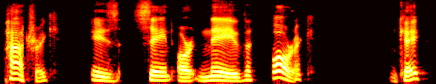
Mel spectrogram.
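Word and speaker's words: Pádraig: is St or Nave foric okay foric and yes I know it's it sounds like it's with an F but it's with a p p a d d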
